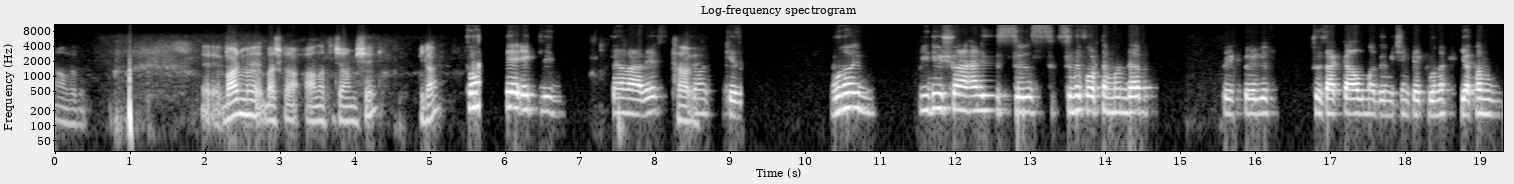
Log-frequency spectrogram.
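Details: Person who stutters, previously treated with speech therapy using prolongation technique; stuttering.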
